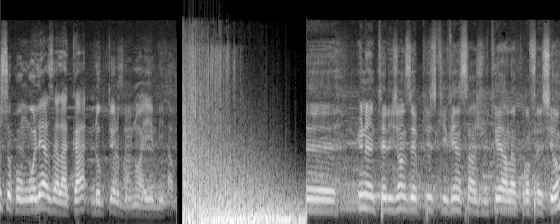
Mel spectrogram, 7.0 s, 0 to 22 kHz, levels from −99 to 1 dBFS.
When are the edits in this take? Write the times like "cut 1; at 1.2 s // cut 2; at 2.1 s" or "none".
cut 1; at 2.2 s // cut 2; at 3.8 s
